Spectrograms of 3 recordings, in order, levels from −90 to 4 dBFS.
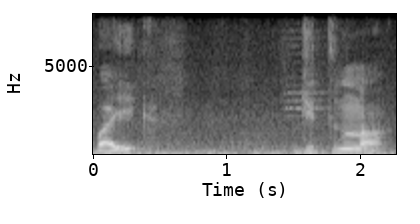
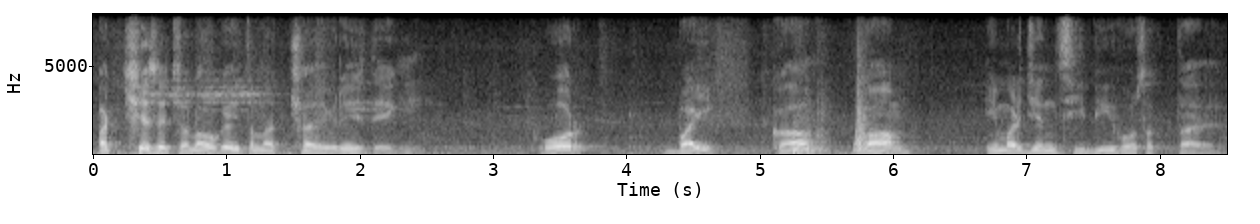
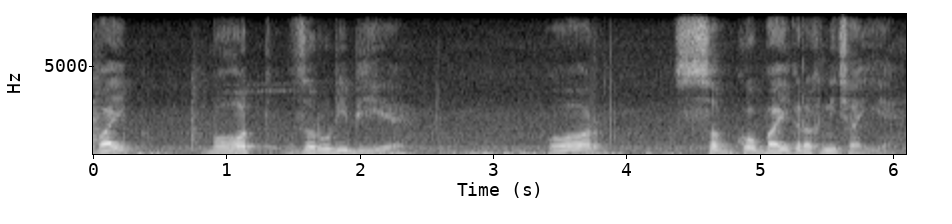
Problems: constant background noise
